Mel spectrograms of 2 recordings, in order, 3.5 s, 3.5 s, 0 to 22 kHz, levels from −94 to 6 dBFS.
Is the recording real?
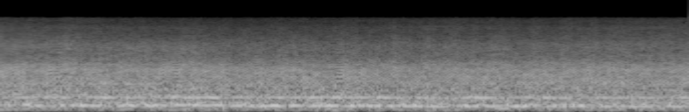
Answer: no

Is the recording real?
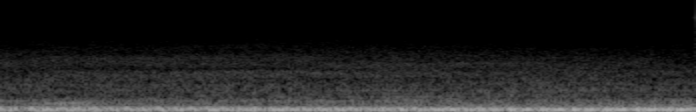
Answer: yes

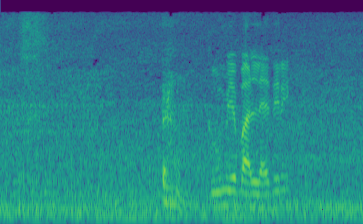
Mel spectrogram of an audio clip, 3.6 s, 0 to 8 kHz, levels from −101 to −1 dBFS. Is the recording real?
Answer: yes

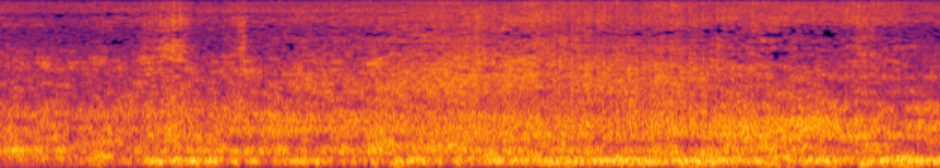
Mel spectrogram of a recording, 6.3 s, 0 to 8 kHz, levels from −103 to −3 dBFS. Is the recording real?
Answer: no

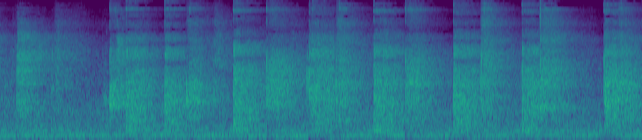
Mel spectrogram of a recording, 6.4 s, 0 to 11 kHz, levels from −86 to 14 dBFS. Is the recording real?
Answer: yes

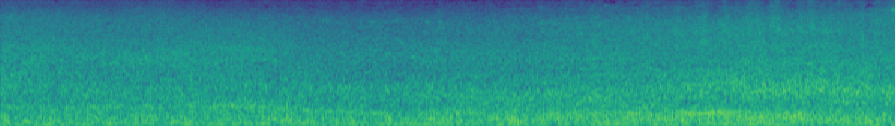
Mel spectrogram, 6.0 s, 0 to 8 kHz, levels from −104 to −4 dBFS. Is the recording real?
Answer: no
